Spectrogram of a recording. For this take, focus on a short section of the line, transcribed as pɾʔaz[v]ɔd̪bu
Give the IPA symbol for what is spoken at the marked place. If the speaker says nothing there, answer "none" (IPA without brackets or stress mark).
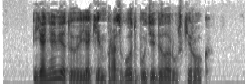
ɣ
